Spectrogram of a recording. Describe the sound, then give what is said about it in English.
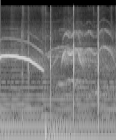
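Several people whistle at once: one long descending whistle, then overlapping wavering whistles from a crowd, with a steady low hum and a few sharp clicks underneath. “How about you whistle even if it's a good thing?”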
